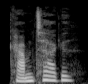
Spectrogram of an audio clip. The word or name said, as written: KAMGARNET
